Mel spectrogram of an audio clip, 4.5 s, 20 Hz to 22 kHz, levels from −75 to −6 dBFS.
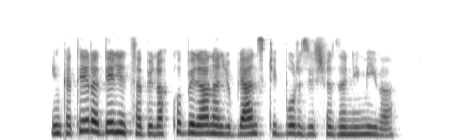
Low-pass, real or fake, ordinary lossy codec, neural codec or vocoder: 7.2 kHz; fake; none; autoencoder, 22.05 kHz, a latent of 192 numbers a frame, VITS, trained on one speaker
